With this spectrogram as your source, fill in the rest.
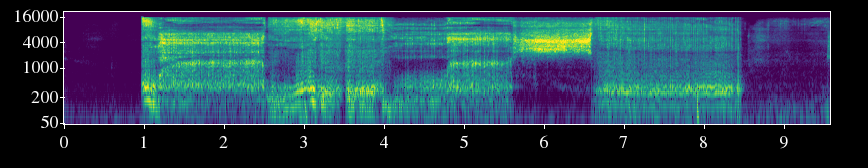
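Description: A blowtorch roars with a steady hissing flame.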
